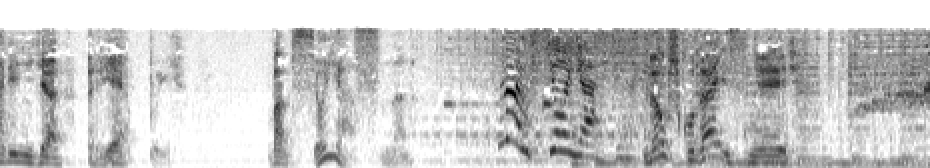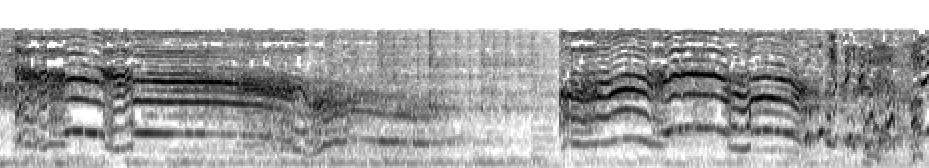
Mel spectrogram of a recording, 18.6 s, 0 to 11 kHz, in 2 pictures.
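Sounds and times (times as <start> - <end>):
speech: 0.0 - 1.9, 2.7 - 4.2, 5.0 - 8.3, 9.0 - 10.1
rooster crowing: 8.9 - 13.9, 14.9 - 17.7
laughter: 17.0 - 18.5.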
